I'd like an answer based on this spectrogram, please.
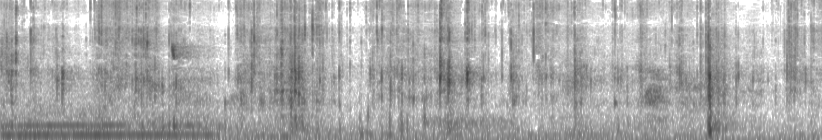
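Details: Siberian Husky eating raw meat and bones as a reward, indoors. Sharp broadband crunches and bone-grinding clicks come in irregular bursts, with a loud snap near the end and a low steady hum early on.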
